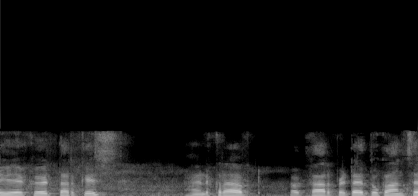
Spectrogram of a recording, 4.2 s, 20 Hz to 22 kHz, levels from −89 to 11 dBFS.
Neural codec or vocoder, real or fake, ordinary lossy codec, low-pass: codec, 16 kHz, 4 kbps, X-Codec, HuBERT features, trained on LibriSpeech; fake; AAC, 32 kbps; 7.2 kHz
